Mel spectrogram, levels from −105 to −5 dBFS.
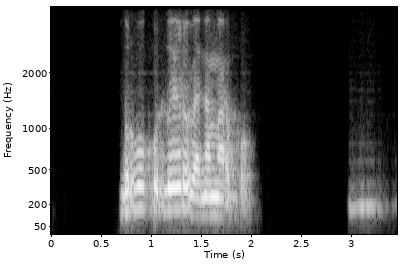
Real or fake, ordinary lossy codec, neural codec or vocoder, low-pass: fake; Opus, 24 kbps; codec, 16 kHz, 4 kbps, FunCodec, trained on LibriTTS, 50 frames a second; 3.6 kHz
